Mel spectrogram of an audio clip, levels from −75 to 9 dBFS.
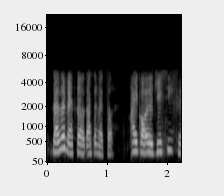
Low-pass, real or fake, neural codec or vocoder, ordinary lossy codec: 5.4 kHz; fake; codec, 16 kHz, 2 kbps, FreqCodec, smaller model; none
